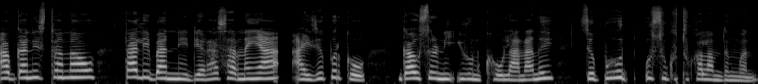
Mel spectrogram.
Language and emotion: Bodo, fearful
